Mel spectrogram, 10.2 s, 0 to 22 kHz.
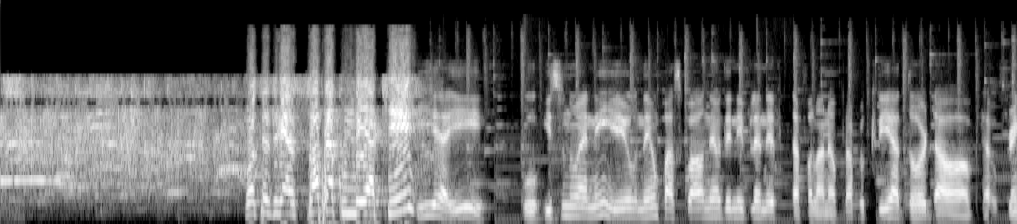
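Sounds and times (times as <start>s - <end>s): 
crowd applause: 0.0s - 3.1s
speech: 2.4s - 10.1s.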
